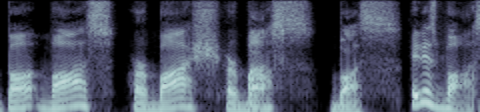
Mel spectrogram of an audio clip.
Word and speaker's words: Bosch: Boss. It is Boss. In Netherlands, yes. They would say Boss.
